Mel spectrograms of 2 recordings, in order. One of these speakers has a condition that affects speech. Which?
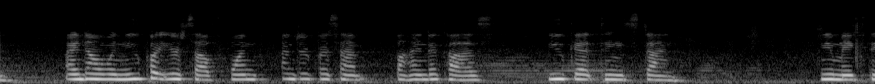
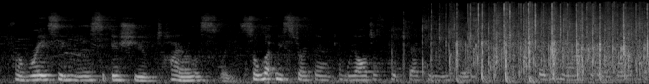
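The first: ALS; diagnosed at 56, 14 months since onset.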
